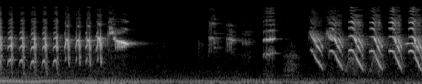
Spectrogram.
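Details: Black-winged starling singing for young birds to learn from: a fast run of buzzy notes ending in a sliding whistle, a pause with a few scattered calls, then a series of harsh, falling notes.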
